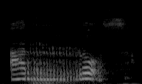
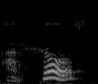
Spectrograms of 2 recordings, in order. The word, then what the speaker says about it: arroz: It's a little different when you say arroz, because with arroz, you're expelling the air. And when you do so, your tongue is going to tremble and is going to vibrate, which is why you have this arroz sound, which is done with the tip of your tongue, touching the front teeth, but vibrating when you expel the air.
